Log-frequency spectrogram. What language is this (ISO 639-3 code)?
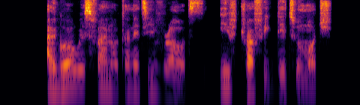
pcm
